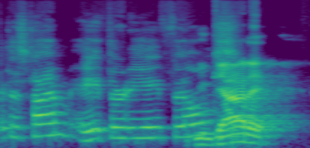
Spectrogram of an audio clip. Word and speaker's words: A38 Films: A38 Films? You got it. A38 Films.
